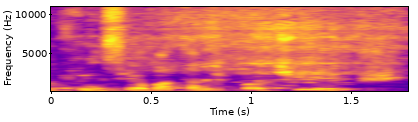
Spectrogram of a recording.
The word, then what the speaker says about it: Poitiers: Se fala Poitiers, mas é uma expressão, é uma pronúncia francesa, tá, gente? Em português ele escreve Poitiers, tá?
